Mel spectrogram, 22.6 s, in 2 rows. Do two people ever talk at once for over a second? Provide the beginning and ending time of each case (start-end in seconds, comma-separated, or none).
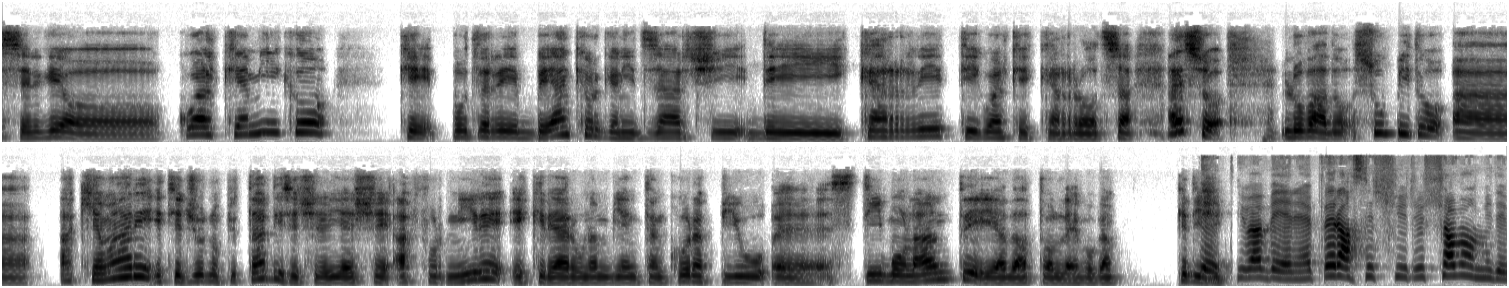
none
